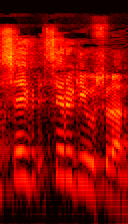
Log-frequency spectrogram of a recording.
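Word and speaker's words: Sergius: 로마식 발음으로 하면 서기오라는 말은 세르기우스라는 말입니다.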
